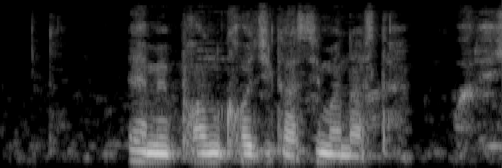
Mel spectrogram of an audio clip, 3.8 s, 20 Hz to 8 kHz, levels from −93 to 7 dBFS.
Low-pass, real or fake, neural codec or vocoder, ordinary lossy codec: 7.2 kHz; real; none; MP3, 48 kbps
